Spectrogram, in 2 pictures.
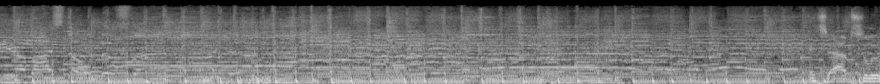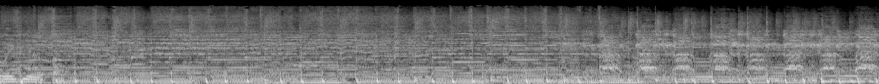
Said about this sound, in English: The shouting, the, the band's going crazy.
